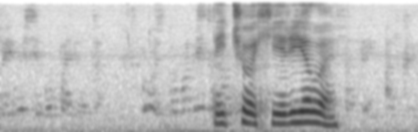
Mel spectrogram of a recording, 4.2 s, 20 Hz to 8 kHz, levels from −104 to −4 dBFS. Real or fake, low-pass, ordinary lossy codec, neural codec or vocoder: real; 7.2 kHz; none; none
